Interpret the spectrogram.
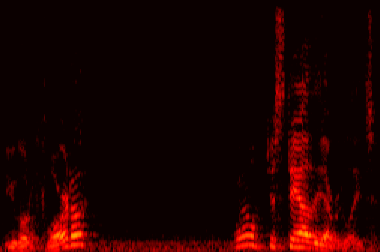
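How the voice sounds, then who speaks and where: Animated, high-pitched man reading to kids. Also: normal speed. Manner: playful, addressing young children. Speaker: school resource officer reading to children. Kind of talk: storybook read-aloud with chatty asides. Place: school classroom. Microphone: camera a few feet away. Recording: distant mic, faint room noise.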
